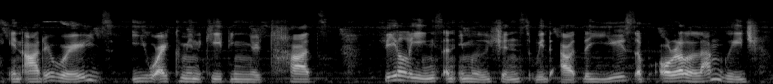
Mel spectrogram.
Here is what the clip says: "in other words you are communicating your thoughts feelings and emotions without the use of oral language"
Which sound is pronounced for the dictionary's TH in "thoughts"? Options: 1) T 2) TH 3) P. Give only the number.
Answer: 1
